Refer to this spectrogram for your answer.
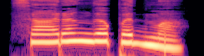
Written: ಸಾರಂಗಪದ್ಮ

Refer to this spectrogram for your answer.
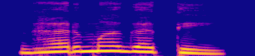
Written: ಧರ್ಮಗುತ್ತಿ

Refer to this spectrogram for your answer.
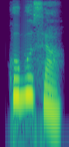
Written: ಕಬ್ಬಸು

